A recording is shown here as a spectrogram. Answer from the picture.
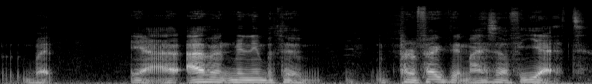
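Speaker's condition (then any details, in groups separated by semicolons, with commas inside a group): Traumatic brain injury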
